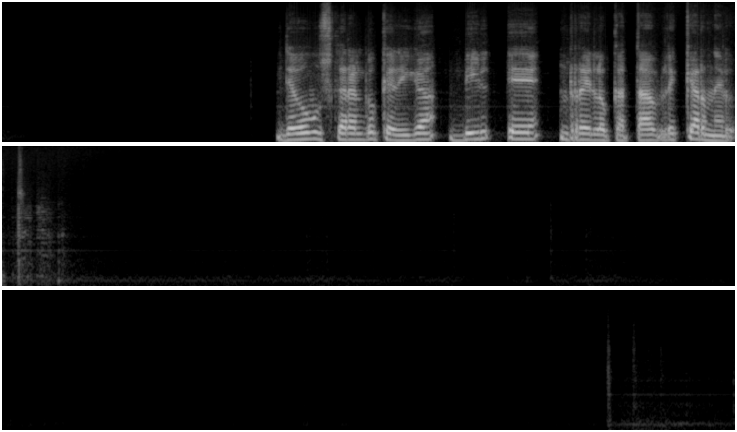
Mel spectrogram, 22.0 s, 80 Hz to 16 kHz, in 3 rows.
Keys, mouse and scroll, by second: 0.3 Down, 0.5 Down, 0.8 Down, 1.5 Down, 1.7 Down, 5.6 Down, 5.9 Down, 6.1 Down, 6.4 Down, 6.8 Down, 7.1 Down, 7.3 Down, 7.5 Down, 7.7 Down, 7.8 Down, 8.1 Down, 8.3 Down, 8.5 Down, 8.9 Down, 9.9 Down, 10.2 Down, 10.4 Down, 11.1-12.2 Down, 20.4 Down, 20.7 Down, 21.0 Down.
